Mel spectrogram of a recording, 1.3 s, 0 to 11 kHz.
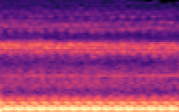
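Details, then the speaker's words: Bagged Chevy C10 truck on a cold start: a steady, high-pitched squeal from the slipping accessory belt rides over a fast, high cold idle at an even pitch, and the squeal does not last long. "All right, cold start. Let's see. Listen to this belt. All right, let's hear it. Dude, this belt squeals like bad. Like bad."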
